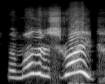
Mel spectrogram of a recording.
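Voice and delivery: high, loud agreement; alarmed shout. A narrator's reading. Mister Beauregard backing up Violet's mother, shouting. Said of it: "shouted Mister Beauregard".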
